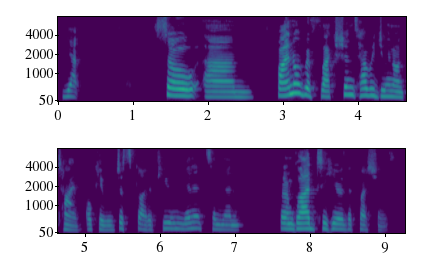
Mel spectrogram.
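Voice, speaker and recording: A woman giving a relaxed, conversational lecture, thinking aloud and taking questions. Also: mid-range voice, moderate pace. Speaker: guest lecturer. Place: lecture room.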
